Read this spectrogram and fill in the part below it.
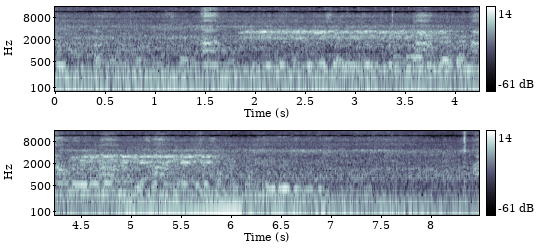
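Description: A man talks on a phone outdoors, close by.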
